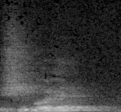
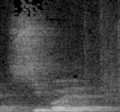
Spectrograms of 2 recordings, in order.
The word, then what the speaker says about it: Shibboleth: Il lui disait alors, eh bien, dis, Shibboleth. Et il disait, Sibboleth, car il ne pouvait pas bien prononcer.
